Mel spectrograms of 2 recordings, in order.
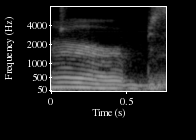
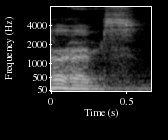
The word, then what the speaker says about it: herbs: Herbs. No, not Herbs. With an H, which you know you were in the UK. Herbs with an H. Proper way to say it.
